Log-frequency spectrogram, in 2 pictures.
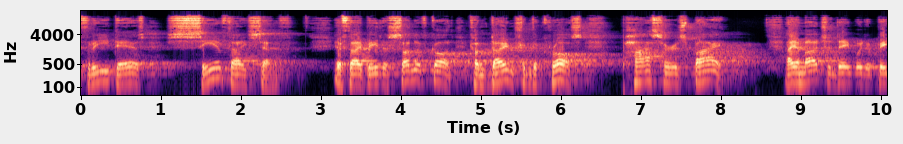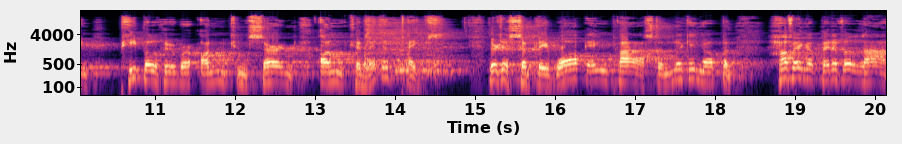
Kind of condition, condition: fault, echo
